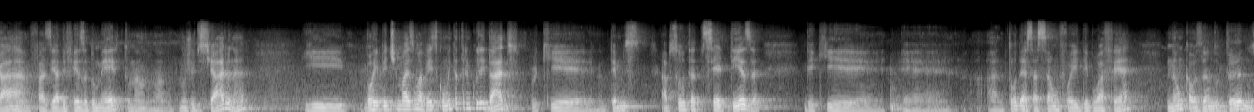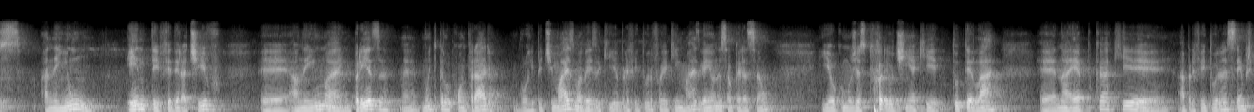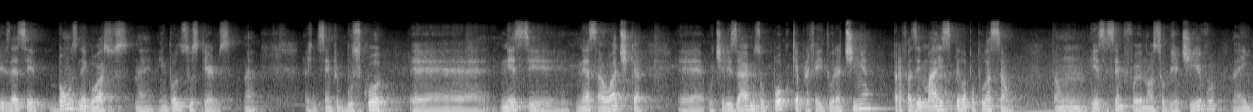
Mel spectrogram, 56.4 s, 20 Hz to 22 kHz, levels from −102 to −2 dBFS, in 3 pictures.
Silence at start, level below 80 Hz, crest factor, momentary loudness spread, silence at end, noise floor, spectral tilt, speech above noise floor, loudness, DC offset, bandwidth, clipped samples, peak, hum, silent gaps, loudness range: 0 s; -48 dBFS; 20 dB; 13 LU; 0 s; -48 dBFS; -7 dB/octave; 26 dB; -23 LUFS; under 0.1%; 9.6 kHz; under 0.1%; -4 dBFS; none; none; 4 LU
